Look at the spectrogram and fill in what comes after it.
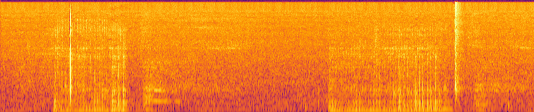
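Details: English bulldog asleep: two low, rumbling, fluttering snores a few seconds apart with brief snorting clicks; loud sleep snoring.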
